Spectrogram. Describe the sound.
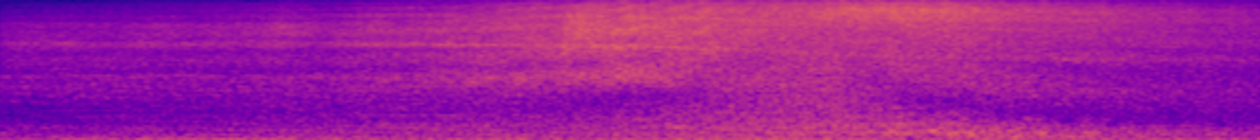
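Airplane engine roar at San Luis Obispo County Regional Airport: a steady, broad rushing drone that swells slightly in the middle and holds loud throughout, with no voices.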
